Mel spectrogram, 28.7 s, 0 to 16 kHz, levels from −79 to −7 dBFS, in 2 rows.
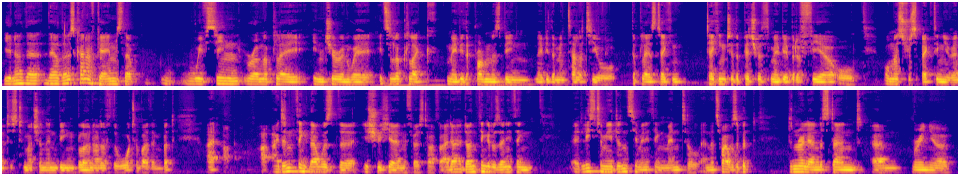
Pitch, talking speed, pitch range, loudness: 105 Hz, 215 wpm, 100-115 Hz, -18 LUFS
